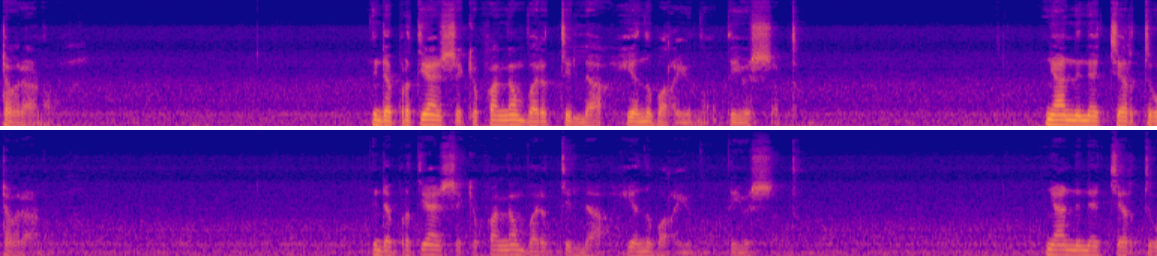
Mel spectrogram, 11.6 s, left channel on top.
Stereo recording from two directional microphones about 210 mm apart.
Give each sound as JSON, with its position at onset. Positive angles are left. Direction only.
{"t": 0.0, "sound": "speech", "side_deg": 15}
{"t": 3.7, "sound": "speech", "side_deg": 20}
{"t": 10.5, "sound": "speech", "side_deg": 20}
